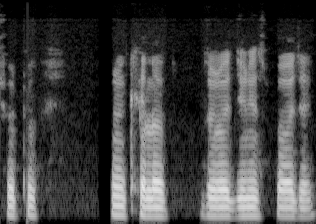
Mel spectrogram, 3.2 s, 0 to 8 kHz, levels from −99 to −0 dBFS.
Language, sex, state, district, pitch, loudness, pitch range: Bengali, male, West Bengal, Paschim Medinipur, 115 Hz, -18 LUFS, 115-120 Hz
